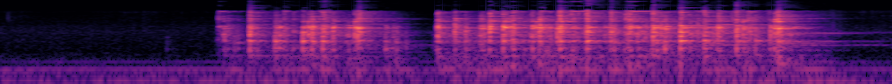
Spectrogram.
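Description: Rapid, dense clattering and clinking in two loud runs, the first starting about a second in, a short break, then a longer run that stops just before the end.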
